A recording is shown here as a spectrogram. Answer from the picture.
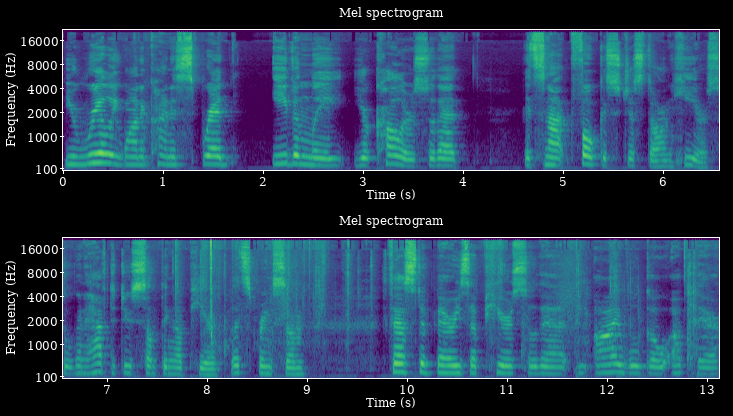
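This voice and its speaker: A woman with a Long Island accent, medium in pitch and dark and mellow in tone, at a moderate pace with fairly even intonation. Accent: Long Island accent, still noticeable. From Long Island, New York. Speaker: crafting YouTuber. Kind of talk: crafting tutorial. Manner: casual, chatty.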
